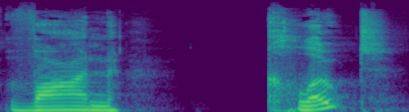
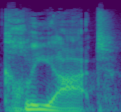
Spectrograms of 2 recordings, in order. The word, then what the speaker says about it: Von Clote: So at Von Clote is how you actually pronounce it. Okay. Not Cleot, like I said.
